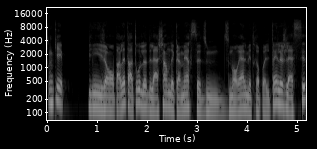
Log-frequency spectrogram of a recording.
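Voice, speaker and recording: A man speaks at a moderate pace with ordinary pitch variation and very even loudness, in a dry sound with no echo. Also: quiet background. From Quebec. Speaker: podcast host, communications director; podcast host. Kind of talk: podcast interview. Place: studio. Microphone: studio mic.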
